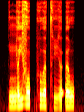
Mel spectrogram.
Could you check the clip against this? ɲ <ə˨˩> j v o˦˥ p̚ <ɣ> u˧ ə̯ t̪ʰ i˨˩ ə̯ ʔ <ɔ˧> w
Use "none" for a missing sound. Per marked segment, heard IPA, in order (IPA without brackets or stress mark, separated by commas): ə˧˥, h, ə˧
